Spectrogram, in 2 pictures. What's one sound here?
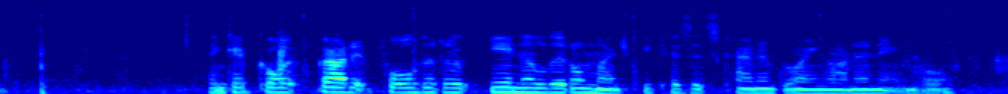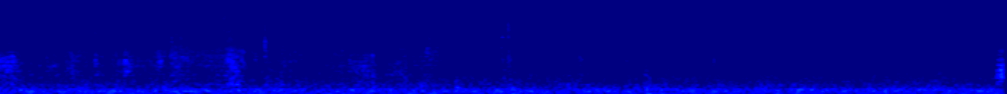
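Fabric rustles softly as it is handled.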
